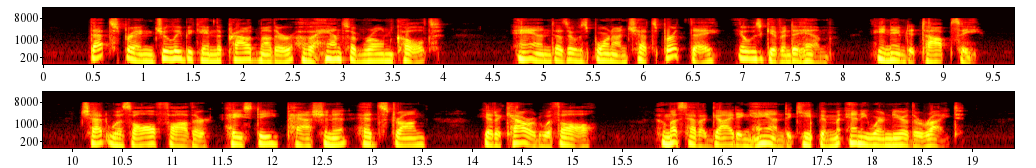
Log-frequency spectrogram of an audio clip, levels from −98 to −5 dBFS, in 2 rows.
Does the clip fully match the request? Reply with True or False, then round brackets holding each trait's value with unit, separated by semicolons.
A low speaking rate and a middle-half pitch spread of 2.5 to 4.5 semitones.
False (165 wpm; 3.5 semitones)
